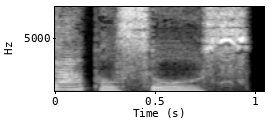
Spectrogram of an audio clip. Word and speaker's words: Apple SOS: The Apple III introduced an advanced operating system called Apple SOS, pronounced Apple Source.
